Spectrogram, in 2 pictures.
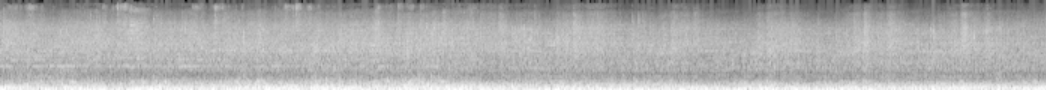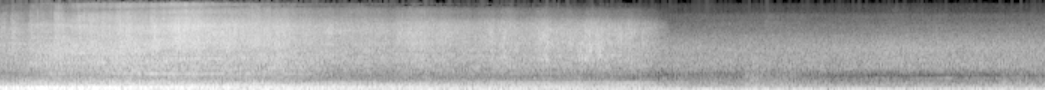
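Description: Coal train cars rolling over a steel girder bridge: a steady heavy rumble with fast wheel clatter, loudest about halfway through. Near the end it gives way to a quieter low rumble.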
